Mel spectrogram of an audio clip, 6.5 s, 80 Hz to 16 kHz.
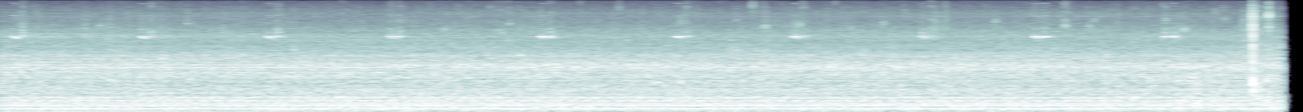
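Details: Anthony's poison arrow frog, a male calling to draw in females, gives brief high-pitched notes spaced evenly about every 0.6 seconds beneath a steady humming background, ending in abrupt silence.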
